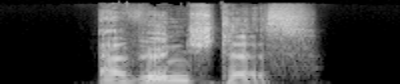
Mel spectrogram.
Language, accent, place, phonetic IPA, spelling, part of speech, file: German, Germany, Berlin, [ɛɐ̯ˈvʏnʃtəs], erwünschtes, adjective, De-erwünschtes.ogg
- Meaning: strong/mixed nominative/accusative neuter singular of erwünscht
